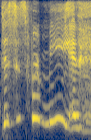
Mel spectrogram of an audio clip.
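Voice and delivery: put-on crying voice. Retelling wanting an offer at a friend's event: imitating own past crying. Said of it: "I started crying 'cause I wanted the offer".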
